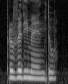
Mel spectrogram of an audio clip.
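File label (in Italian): "provedimentu", lingua sarda, fem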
